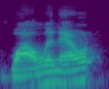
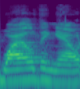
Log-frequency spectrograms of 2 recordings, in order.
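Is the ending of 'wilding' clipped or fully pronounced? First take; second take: clipped; full. First: The word ends in a clipped 'in' sound. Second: The word ends in a full 'ing' sound. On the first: This is the usual way the phrase is said. The speaker calls it right. "the proper enunciation was" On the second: The speaker is deliberately saying it oddly to tease. The speaker calls it wrong. "I intentionally mispronounced it"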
